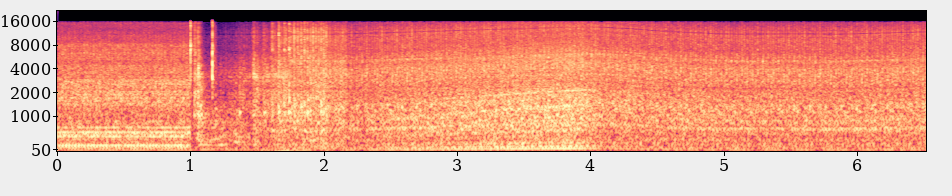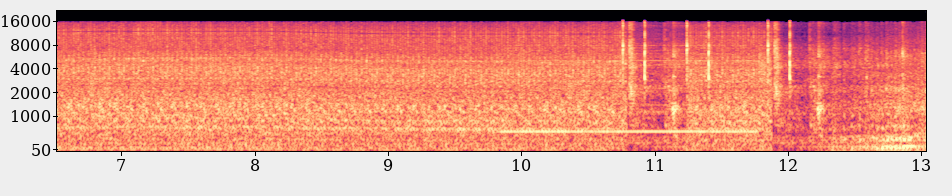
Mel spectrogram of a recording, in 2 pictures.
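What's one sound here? A tractor engine revs and changes pitch as it drives over grass.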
